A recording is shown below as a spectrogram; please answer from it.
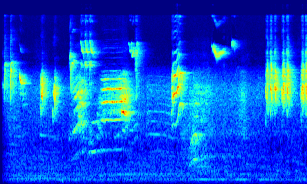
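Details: Orange-headed thrush singing in the afternoon in an excited, intense state: varied bursts of warbled and slurred phrases with rasping notes, separated by short pauses, plus a high whistled note near the end.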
